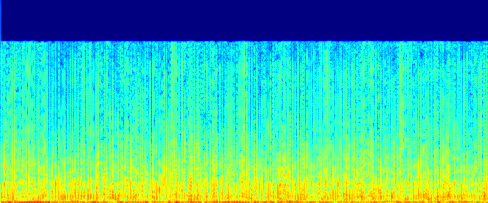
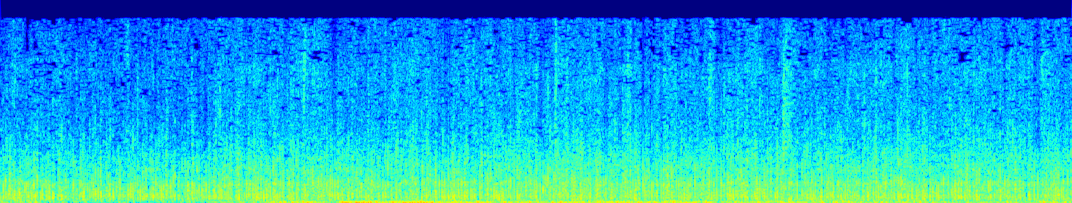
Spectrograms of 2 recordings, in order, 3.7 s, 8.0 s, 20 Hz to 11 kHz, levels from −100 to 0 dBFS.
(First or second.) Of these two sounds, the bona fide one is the second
